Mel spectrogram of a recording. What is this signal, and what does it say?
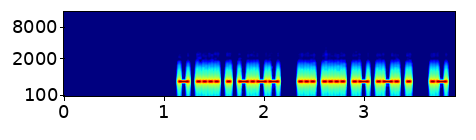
Morse code, heard as a keyed tone, about 40 wpm, 700 Hz. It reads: THEY SHARE A
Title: Additional Easy Phrases 40wpm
